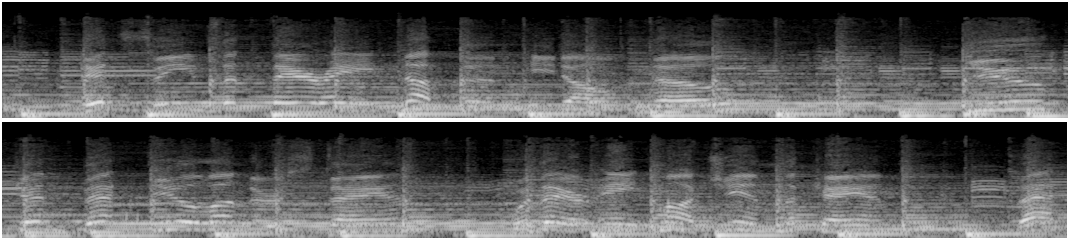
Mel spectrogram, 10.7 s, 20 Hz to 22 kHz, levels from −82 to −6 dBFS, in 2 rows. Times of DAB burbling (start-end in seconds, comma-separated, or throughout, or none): 0.39-0.64, 2.36-2.58, 4.08-4.25, 5.93-6.01, 8.64-8.81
